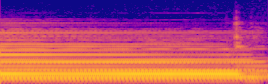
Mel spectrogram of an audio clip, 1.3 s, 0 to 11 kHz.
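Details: Vintage Fender Bandmaster tube amp, idle since 2002, after cleaning controls and jacks, played clean with no master volume: one clean guitar note rings and fades smoothly, no hum, crackle or distortion; normal clean amplifier tone.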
